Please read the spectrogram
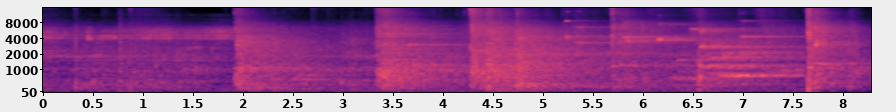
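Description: Badminton rackets striking a shuttlecock during a rally, about six sharp hits a second or so apart, each echoing in a large hall.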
